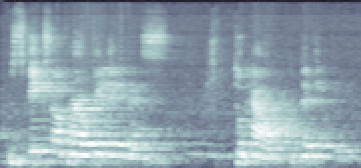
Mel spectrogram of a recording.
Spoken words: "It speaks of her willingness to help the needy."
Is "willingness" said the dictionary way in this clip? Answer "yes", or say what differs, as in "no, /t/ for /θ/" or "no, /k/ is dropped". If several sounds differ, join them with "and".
no, /ŋ/ is dropped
